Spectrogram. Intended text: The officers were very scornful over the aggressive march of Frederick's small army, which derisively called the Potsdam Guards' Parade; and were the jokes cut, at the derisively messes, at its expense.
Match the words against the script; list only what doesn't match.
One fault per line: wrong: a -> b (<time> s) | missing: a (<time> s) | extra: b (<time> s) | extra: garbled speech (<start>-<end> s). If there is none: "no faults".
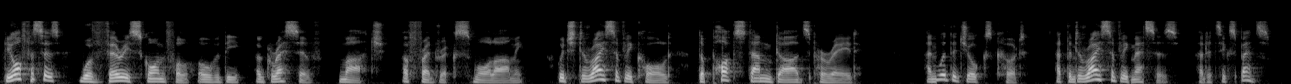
no faults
